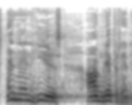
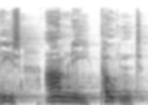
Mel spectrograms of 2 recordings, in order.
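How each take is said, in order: First: Said in the usual way. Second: "omnipotent" slowly as om-ni-PO-tent, stress on PO; wrong stress on omnipotent. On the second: Shown as a demonstration. Preacher jokes to congregation, misplaced stress, slowed. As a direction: stretch out "omnipotent" with the stress on the third syllable. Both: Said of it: "if you want to put the emphasis in the wrong place".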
